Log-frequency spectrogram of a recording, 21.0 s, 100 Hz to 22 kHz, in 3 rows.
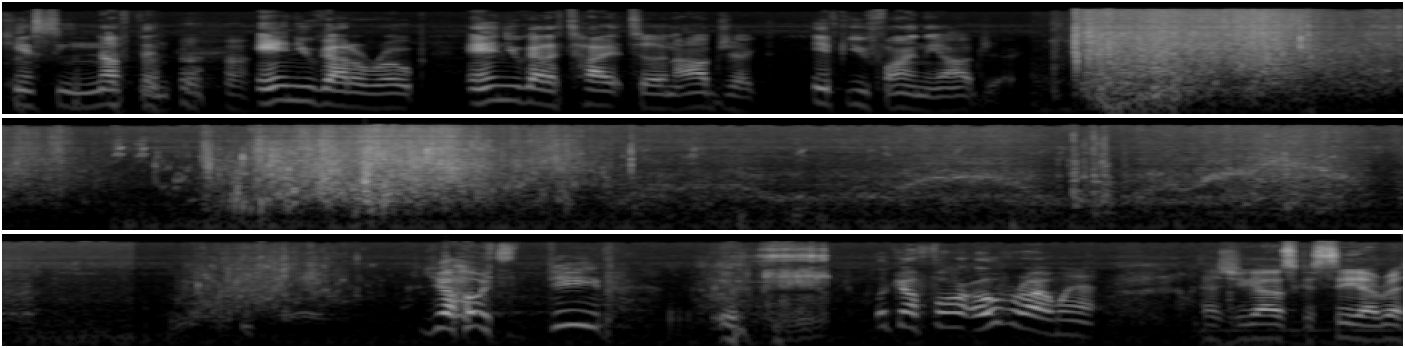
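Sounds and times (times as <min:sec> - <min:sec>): water splashing from swimming: 0:05.3 - 0:10.7, 0:14.8 - 0:16.0.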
